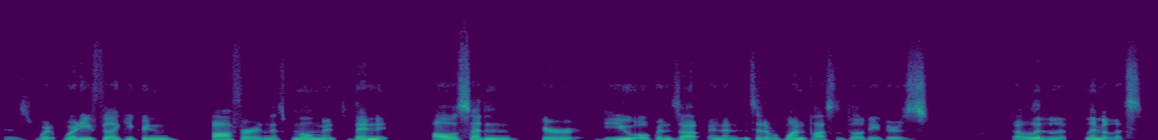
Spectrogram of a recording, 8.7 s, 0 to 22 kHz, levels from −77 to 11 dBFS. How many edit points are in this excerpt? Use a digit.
1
